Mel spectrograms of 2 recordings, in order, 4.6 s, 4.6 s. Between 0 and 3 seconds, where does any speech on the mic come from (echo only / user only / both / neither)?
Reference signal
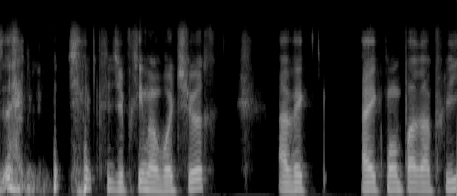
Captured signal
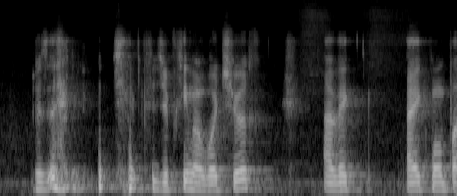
echo only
